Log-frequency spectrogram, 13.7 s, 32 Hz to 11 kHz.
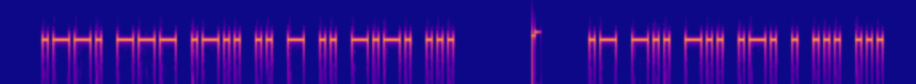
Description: Morse code, heard as a keyed tone, about 15 wpm, 700 Hz. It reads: POLITICS ADDRESS
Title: Sentences from Top 1000 Words - New Word Drill - 15wpm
